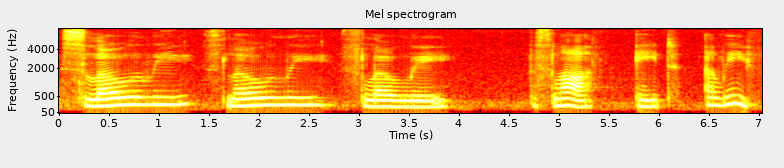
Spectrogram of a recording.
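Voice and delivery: slow, soft storybook narration; unhurried picture-book reading, softly spoken; story read to children. A narrator's reading. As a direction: draw out each phrase gently, leaving long pauses.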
